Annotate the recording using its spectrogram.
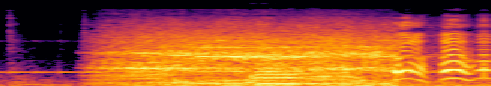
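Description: Van tyres squealing and skidding on asphalt as the van is thrown through a hard turn, starting suddenly about half a second in and running loud and steady.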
